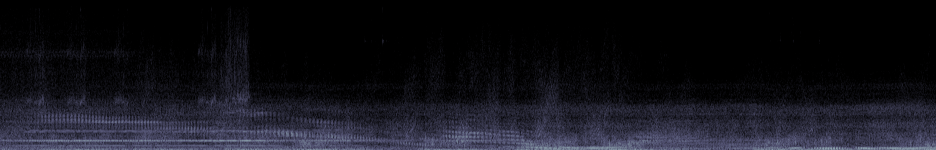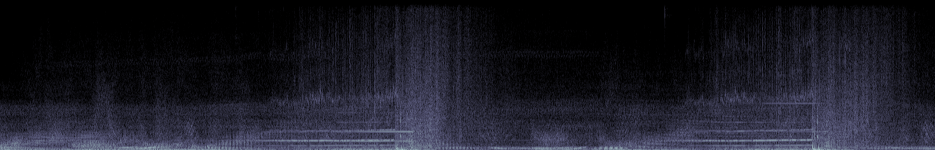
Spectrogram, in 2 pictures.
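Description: A television hisses with static.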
